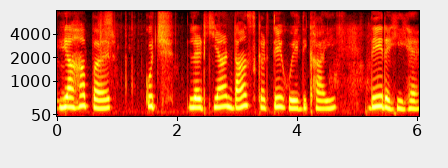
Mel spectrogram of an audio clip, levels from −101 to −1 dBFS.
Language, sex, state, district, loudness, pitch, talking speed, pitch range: Hindi, female, Himachal Pradesh, Shimla, -17 LUFS, 250 Hz, 110 wpm, 230-270 Hz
